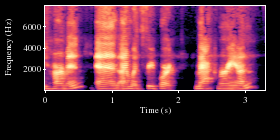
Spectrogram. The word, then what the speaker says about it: McMoRan: It just looks a little different than it sounds, but it is McMoRan. The Mac, Mo, and Ran are for three people who were the founders of the company.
